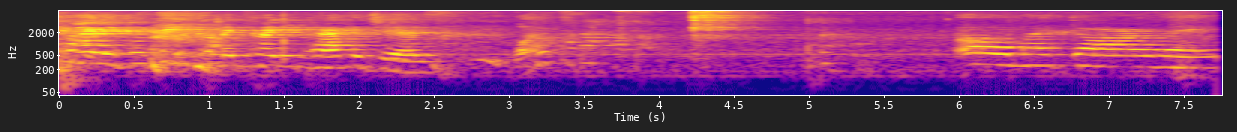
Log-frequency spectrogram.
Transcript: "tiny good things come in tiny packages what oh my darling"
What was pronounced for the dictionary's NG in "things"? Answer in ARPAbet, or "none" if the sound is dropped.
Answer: none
